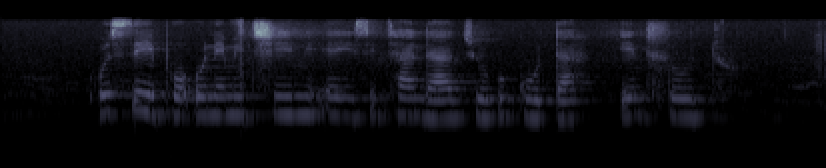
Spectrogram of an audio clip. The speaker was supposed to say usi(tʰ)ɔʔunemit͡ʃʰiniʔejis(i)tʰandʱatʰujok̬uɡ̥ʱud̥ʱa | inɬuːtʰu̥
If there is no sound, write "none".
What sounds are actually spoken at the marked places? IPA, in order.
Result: pʰ, i

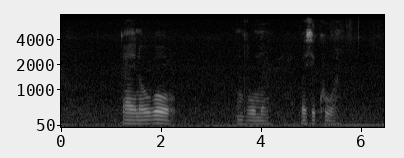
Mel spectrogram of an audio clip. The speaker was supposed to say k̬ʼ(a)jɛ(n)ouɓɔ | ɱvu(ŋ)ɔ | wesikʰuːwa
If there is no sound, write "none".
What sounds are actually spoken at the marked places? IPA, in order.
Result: a, n, m

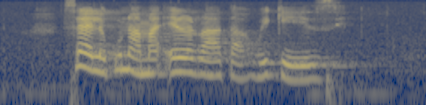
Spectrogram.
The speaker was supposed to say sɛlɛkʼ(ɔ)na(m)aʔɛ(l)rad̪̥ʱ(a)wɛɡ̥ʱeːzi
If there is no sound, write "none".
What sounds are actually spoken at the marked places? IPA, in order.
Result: u, m, l, a

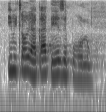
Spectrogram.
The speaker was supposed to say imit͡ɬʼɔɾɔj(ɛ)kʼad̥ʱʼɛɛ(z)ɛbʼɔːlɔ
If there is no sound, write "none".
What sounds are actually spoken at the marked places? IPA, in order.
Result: a, z

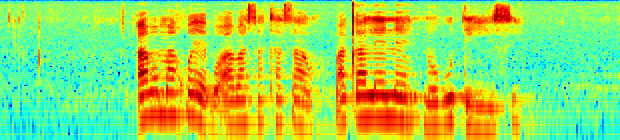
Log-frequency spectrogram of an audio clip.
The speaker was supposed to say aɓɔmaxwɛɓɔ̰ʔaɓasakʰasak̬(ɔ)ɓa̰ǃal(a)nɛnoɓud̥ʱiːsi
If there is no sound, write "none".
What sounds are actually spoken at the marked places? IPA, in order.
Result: ɔ, ɛ

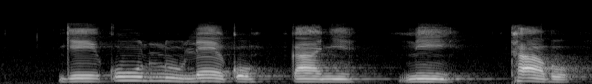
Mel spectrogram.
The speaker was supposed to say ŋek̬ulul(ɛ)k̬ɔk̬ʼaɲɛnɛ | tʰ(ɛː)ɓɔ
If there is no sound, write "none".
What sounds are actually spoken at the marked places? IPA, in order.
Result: ɛ, aː

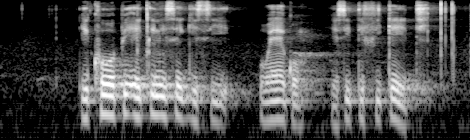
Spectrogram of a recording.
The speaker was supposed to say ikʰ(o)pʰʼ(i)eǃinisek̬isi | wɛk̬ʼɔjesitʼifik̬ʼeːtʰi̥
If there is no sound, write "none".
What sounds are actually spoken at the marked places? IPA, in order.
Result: o, i

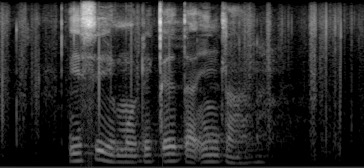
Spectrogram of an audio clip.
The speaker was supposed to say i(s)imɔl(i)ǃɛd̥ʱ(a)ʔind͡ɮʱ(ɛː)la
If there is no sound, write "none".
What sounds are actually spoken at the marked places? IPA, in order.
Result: s, i, a, aː

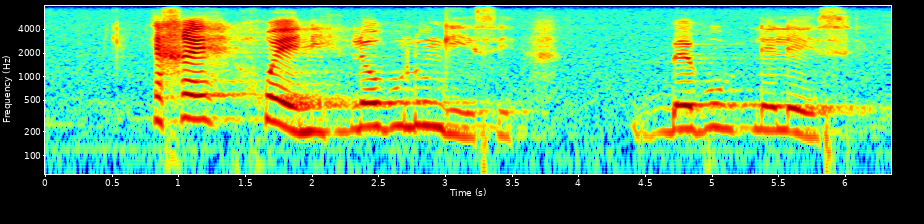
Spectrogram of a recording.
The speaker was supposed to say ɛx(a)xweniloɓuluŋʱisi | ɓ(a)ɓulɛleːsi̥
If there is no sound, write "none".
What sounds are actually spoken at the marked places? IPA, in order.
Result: ɛ, e

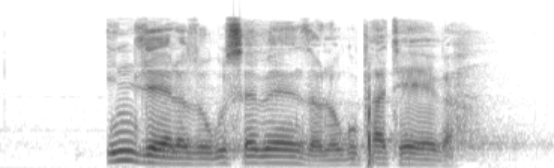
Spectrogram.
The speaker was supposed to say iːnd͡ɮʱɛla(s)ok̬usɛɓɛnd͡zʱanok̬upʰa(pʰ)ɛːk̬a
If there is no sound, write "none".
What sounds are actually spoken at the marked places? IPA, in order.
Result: z, tʰ

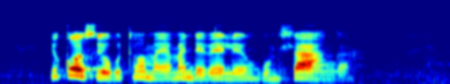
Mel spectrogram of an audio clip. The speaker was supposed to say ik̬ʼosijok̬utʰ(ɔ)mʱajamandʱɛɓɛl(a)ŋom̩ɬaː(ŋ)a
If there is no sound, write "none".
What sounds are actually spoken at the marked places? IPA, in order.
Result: ɔ, ɛ, ŋ

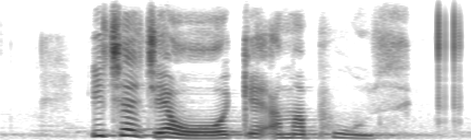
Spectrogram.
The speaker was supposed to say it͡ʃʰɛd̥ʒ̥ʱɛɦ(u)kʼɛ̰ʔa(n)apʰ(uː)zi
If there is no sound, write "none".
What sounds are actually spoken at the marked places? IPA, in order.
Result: ɔ, m, uː

